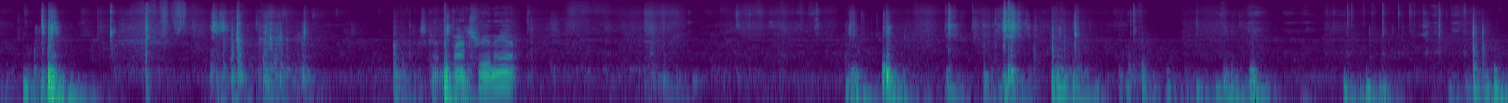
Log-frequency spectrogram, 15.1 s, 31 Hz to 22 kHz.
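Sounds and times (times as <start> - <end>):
clicks and rattles of rifle handling: 0.2 - 3.2, 7.3 - 15.0.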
